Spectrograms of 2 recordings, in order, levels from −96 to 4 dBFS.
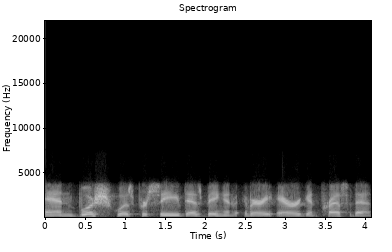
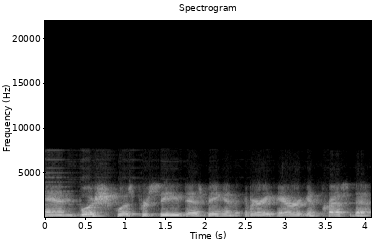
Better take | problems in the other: first | noise reduction (neural separator model SepFormer DNS4)

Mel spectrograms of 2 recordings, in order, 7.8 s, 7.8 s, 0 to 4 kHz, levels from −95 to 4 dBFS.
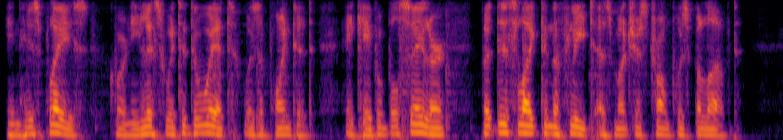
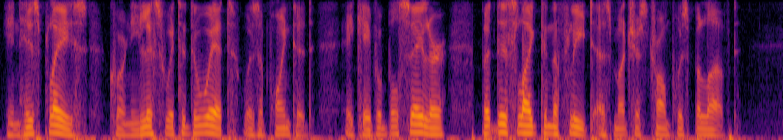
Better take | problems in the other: second | noise reduction (neural mask model DeepFilterNet 3)

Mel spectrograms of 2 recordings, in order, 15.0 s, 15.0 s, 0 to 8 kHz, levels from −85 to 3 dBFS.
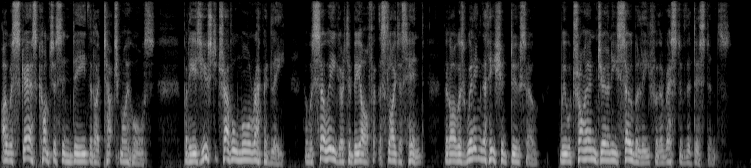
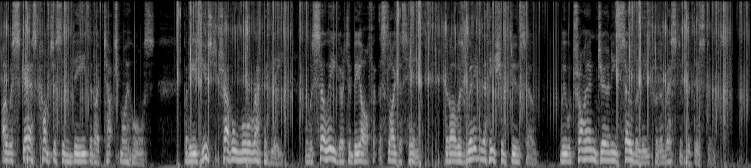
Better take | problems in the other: first | background sound (Crack / Crushing); 7 dB below the speech

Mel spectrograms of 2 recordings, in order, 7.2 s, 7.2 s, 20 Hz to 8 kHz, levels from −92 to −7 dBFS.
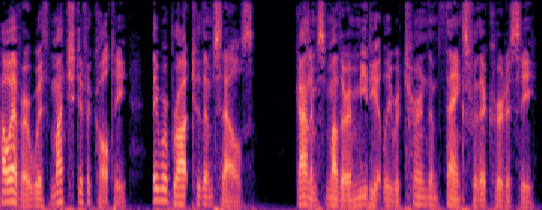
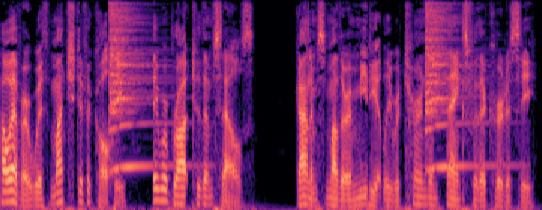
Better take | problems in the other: first | background sound (Gong); 5 dB below the speech

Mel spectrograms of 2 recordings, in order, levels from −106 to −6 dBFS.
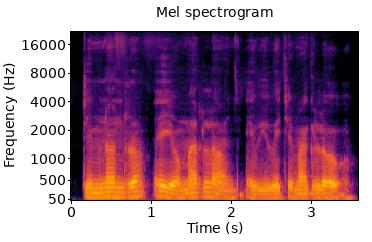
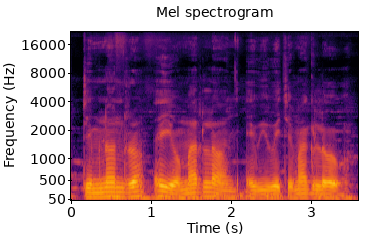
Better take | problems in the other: second | noise reduction (neural mask model Resemble Enhance denoiser)

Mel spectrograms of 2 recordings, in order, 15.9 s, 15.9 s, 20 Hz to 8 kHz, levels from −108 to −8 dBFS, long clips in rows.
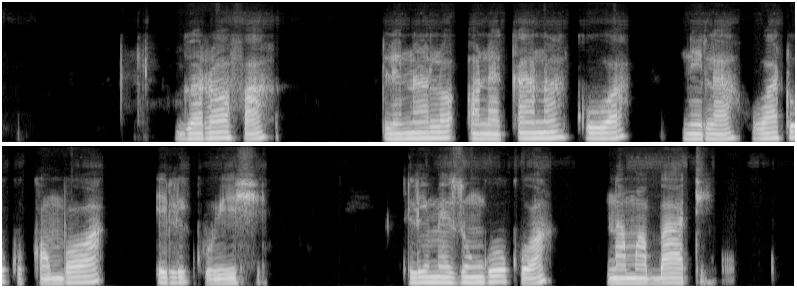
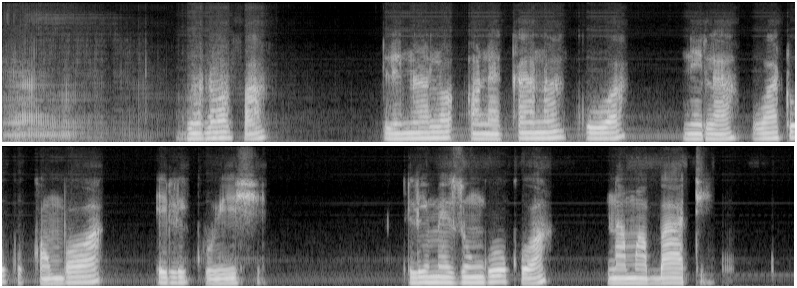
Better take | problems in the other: first | noise reduction (neural separator model SepFormer DNS4)

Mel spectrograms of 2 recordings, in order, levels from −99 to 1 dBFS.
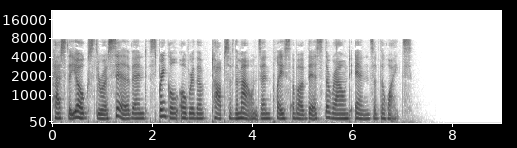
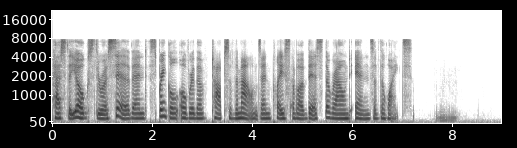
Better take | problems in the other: first | noise reduction (neural diffusion model UNIVERSE++)

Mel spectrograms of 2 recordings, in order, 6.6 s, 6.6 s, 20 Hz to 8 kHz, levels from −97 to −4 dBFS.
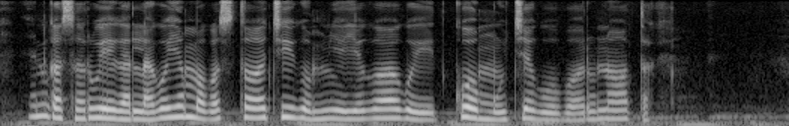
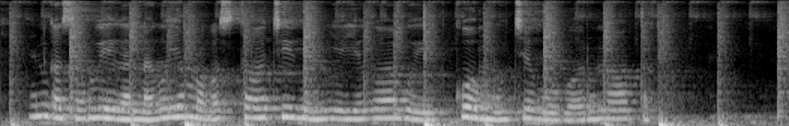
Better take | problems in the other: first | background sound (Drum kit); 5 dB below the speech // room echo; dies away in 0.8 s

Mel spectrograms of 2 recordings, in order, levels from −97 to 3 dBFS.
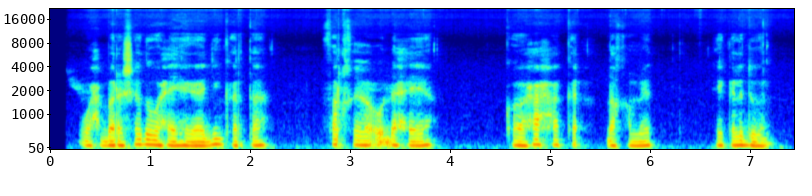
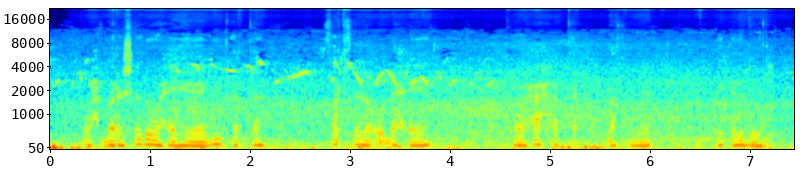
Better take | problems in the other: first | background sound (Chirp, tweet); 2 dB below the speech

